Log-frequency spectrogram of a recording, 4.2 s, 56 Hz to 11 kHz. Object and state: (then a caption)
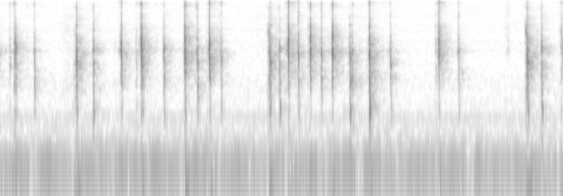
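Mechanical keyboard being typed on. A mint-green Cyberboard R3 mechanical keyboard with plastic keycaps and an aluminum case is typed on continuously, fingertips tapping the keys. About two dozen short, bright, crisp clicks come in an uneven rhythm over a faint low hum, each dying out almost instantly.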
